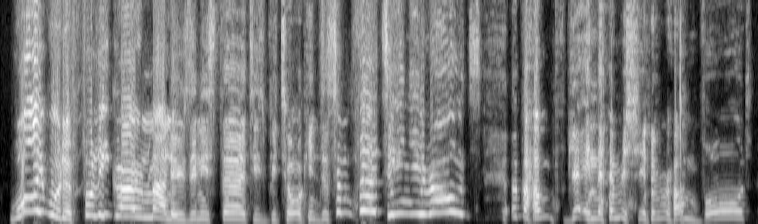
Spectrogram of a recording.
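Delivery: mock disbelief, high pitched; incredulous thought. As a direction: squeak out the disbelief.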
